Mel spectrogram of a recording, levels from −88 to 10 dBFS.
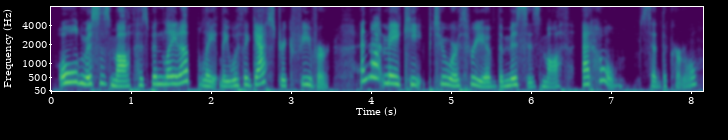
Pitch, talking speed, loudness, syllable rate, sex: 240 Hz, 205 wpm, -21 LUFS, 4.9 syllables/s, female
